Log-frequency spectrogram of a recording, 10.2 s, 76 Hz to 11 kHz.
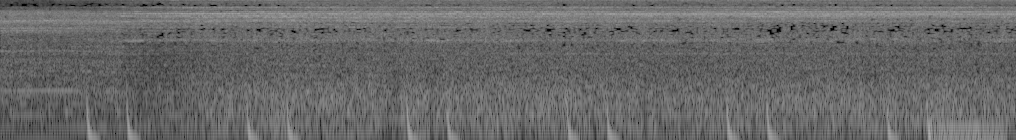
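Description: A 230 mm angle grinder with a diamond blade cutting into a wall: a steady high whine over grinding noise. Background music with a thumping beat of about two a second runs under it.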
